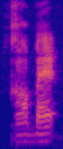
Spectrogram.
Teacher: It's going to have long alpha, final hamza, and initial ghain.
